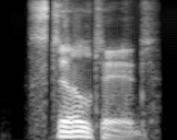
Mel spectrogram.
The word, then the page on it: stilted: British English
